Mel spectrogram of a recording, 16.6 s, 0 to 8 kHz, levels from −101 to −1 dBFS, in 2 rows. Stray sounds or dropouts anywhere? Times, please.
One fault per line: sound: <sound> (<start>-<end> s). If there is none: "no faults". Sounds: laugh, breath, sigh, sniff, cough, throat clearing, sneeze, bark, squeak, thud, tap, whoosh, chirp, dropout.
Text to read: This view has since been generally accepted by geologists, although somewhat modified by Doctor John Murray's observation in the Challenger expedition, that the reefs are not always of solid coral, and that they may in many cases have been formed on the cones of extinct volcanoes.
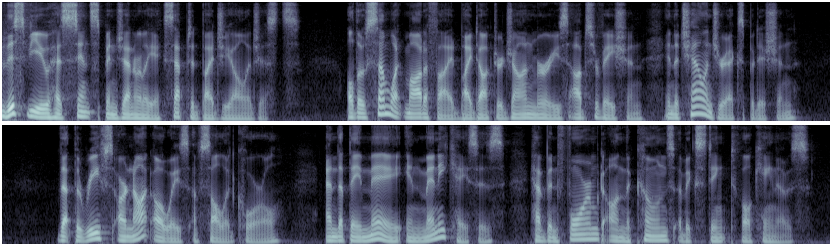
no faults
